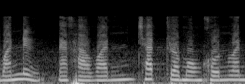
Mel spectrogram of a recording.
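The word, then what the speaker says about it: ฉัตรมงคล: 4 พฤษภาคม นะ คะ ซึ่ง ก็ อ่าน ว่า วัน ชัตมงคล นะ คะ มี ความ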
